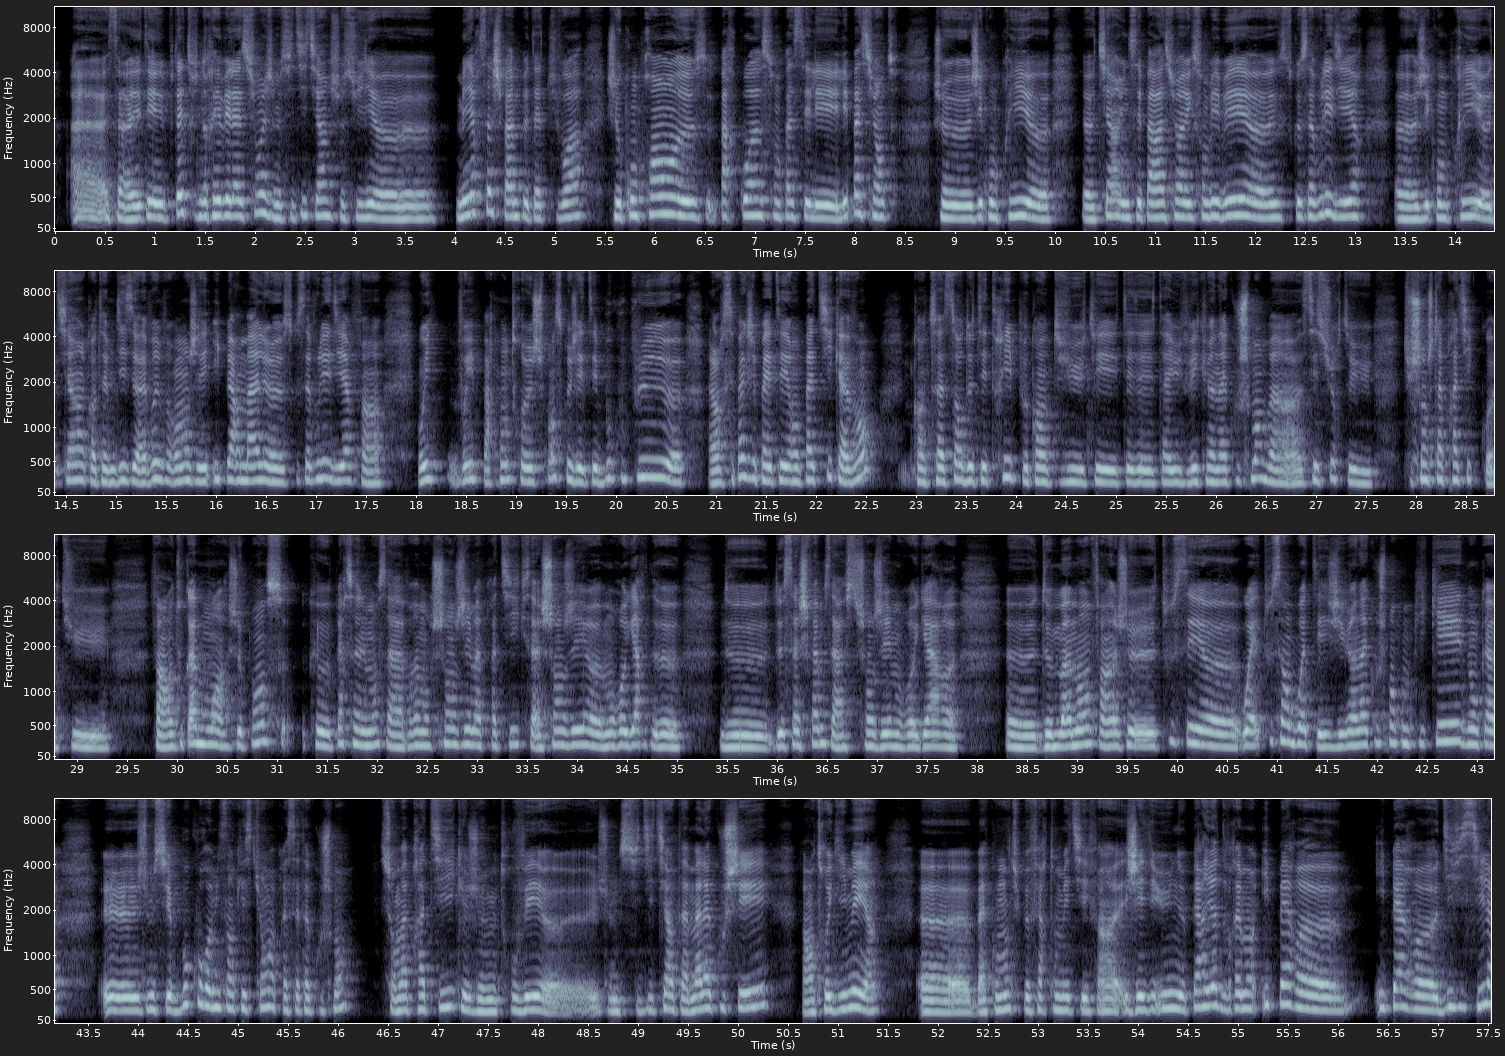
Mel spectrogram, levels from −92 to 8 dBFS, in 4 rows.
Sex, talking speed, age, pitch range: female, 215 wpm, 30-49, 190-230 Hz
